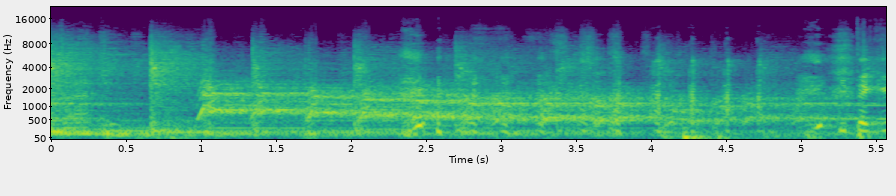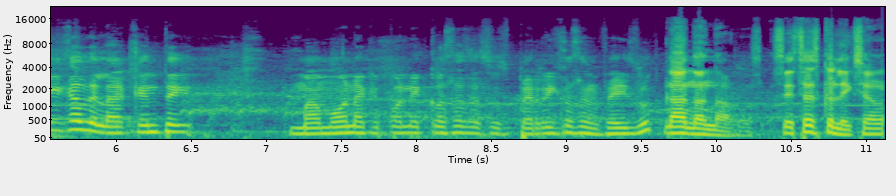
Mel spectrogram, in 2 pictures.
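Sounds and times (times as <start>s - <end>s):
steady musical backing: 0.0s - 11.1s
dogs barking a pop song: 0.7s - 10.4s
laughter: 1.9s - 9.4s
speech: 5.4s - 6.6s, 7.2s - 11.1s.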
